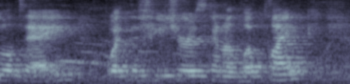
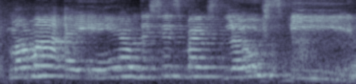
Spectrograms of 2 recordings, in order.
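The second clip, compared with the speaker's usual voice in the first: son's voice; 9 semitones higher than usual. Retold or imitated. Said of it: "And he was like".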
